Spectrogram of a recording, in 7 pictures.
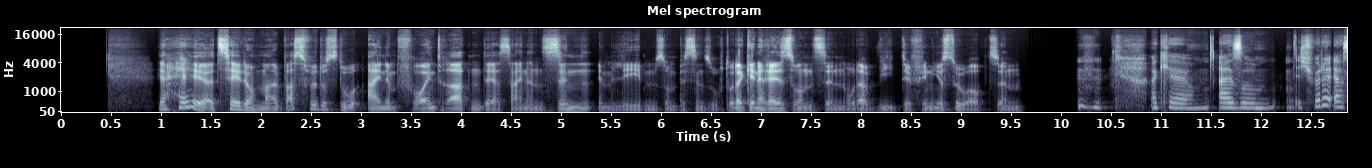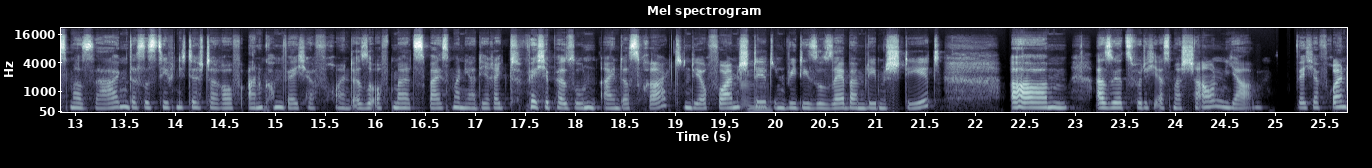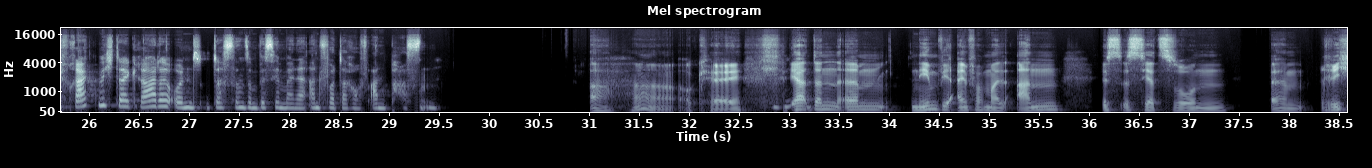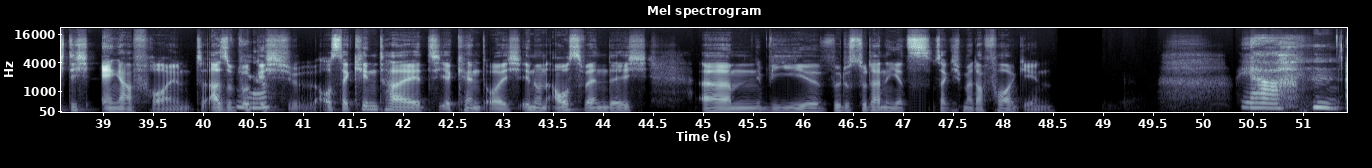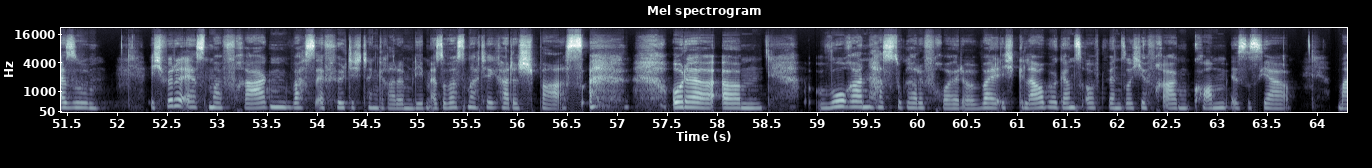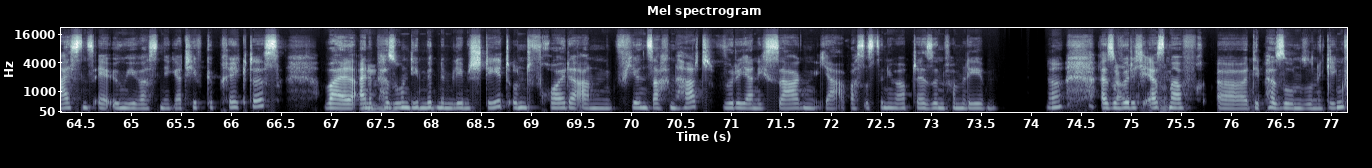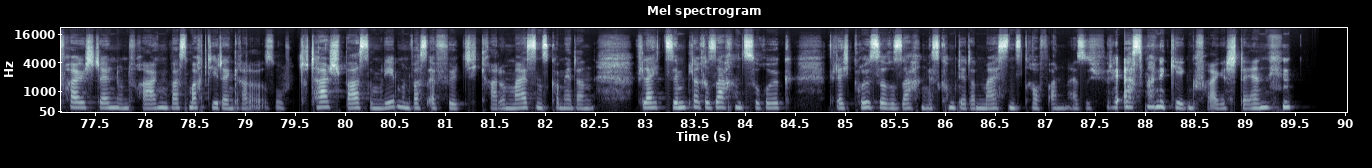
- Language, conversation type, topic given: German, podcast, Was würdest du einem Freund raten, der nach Sinn im Leben sucht?
- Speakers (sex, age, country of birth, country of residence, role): female, 18-19, Germany, Germany, guest; male, 25-29, Germany, Germany, host
- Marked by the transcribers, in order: laughing while speaking: "welche"; surprised: "Aha"; chuckle; laughing while speaking: "erst mal"; snort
